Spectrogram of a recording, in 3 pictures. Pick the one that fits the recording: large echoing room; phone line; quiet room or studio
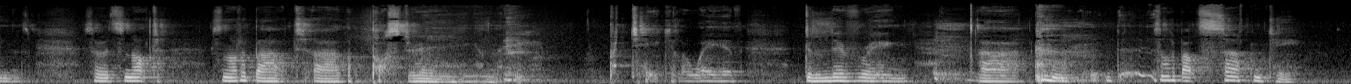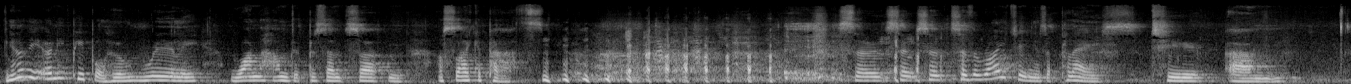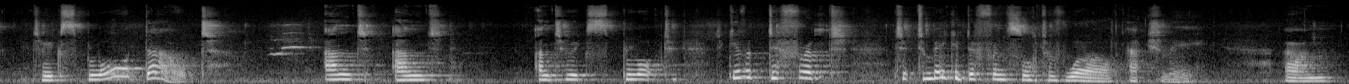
large echoing room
